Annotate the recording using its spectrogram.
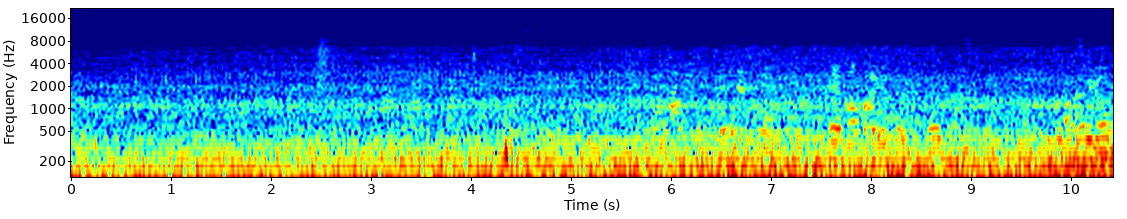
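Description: Footsteps tap on a pavement.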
